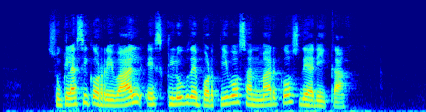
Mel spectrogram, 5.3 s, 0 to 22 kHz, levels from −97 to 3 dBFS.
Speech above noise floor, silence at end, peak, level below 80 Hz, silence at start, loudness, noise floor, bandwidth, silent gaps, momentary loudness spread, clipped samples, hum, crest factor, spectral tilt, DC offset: 45 dB; 1 s; -14 dBFS; -72 dBFS; 0.65 s; -31 LUFS; -75 dBFS; 14.5 kHz; none; 10 LU; under 0.1%; none; 18 dB; -5 dB/octave; under 0.1%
